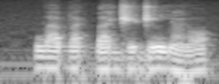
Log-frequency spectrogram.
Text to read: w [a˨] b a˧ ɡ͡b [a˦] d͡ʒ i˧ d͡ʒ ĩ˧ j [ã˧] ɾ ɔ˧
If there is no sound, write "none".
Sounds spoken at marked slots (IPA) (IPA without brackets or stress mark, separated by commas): a˧, a˧, ã˨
